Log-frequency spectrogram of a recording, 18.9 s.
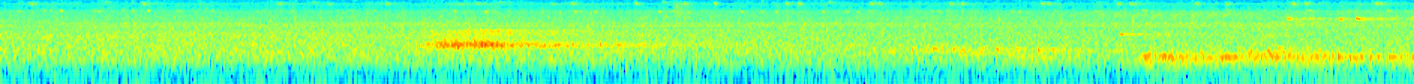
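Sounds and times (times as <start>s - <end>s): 
dense insect noise in a rainforest swamp: 0.0s - 18.8s
thin steady cicada whine: 3.2s - 18.8s
low droning hum: 5.4s - 10.2s, 14.9s - 18.8s.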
